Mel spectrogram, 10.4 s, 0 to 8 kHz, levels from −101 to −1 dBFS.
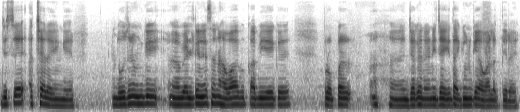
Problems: background sounds at intervals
